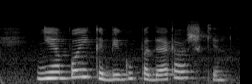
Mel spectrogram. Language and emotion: Russian, positive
